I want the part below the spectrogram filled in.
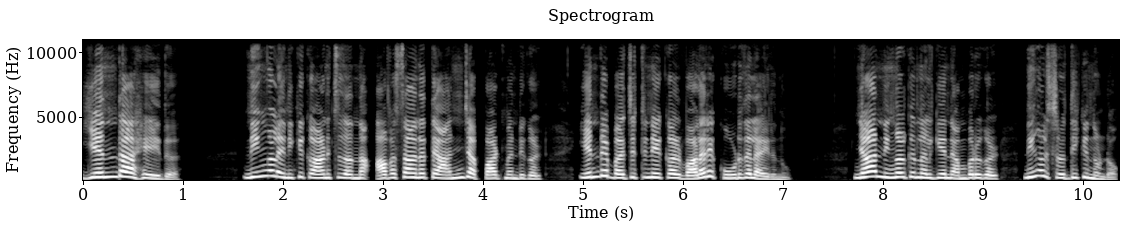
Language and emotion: Malayalam, angry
